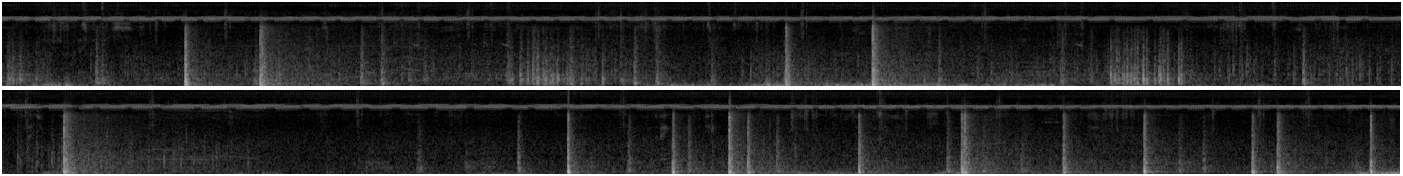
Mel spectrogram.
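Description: Fireworks burst with loud booming bangs, heard from a distance.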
